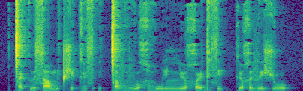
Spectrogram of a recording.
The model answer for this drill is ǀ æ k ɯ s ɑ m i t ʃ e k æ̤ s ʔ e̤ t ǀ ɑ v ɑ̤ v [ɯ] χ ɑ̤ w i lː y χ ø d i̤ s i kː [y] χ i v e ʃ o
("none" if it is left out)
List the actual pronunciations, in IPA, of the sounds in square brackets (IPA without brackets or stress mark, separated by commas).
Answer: u, y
